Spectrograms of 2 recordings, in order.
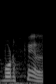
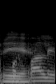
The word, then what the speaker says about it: Port Vale: Heh, ternyata bukan portfel ya. Baca Port Vale. Emang Vale bacanya. Port Vale.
